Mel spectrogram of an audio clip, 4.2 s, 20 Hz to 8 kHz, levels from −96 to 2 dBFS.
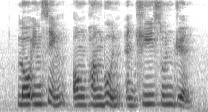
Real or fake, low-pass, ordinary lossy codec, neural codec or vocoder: fake; none; none; codec, 16 kHz, 16 kbps, FreqCodec, larger model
